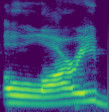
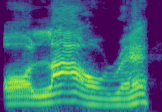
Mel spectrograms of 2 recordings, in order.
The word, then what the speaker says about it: Olaure: Normally I say Olari, but I am out here trying to use my real pronunciation of my Nigerian name, Olaure.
